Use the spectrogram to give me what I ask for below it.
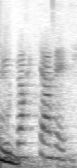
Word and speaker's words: Barcarès: B-A-R-C-A-R-E-S. – A-R-E-S. Ça se prononce comment ? Le Barcarès ou... – Le Barcarès.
